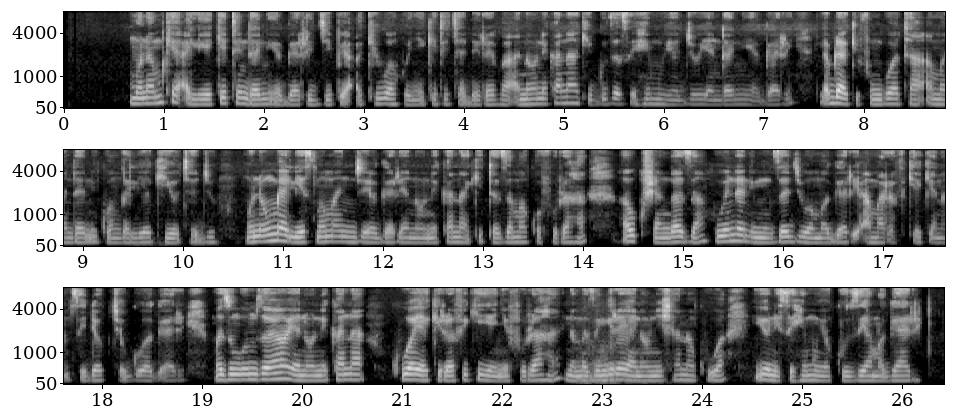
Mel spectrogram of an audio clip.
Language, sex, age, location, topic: Swahili, female, 25-35, Nairobi, finance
